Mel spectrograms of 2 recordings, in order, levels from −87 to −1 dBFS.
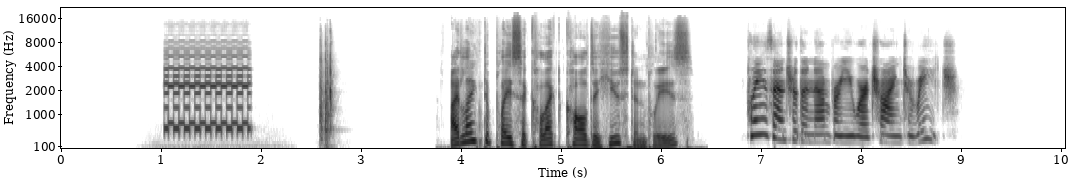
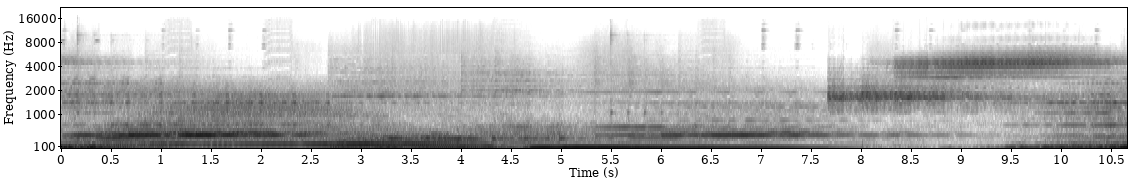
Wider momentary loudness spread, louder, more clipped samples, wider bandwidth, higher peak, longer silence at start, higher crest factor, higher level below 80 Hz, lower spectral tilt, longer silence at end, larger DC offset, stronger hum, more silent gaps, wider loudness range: first, 12 LU vs 9 LU; first, -17 LUFS vs -20 LUFS; neither; first, 17 kHz vs 6.6 kHz; first, 0 dBFS vs -6 dBFS; first, 1.05 s vs 0 s; first, 20 dB vs 12 dB; second, -38 dBFS vs -20 dBFS; second, -4 dB/octave vs -6.5 dB/octave; first, 1.1 s vs 0 s; neither; neither; first, 2.36-2.54 s, 2.95-3.74 s, 6.47-6.78 s vs none; first, 7 LU vs 4 LU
